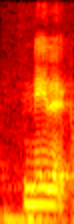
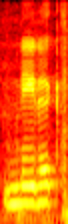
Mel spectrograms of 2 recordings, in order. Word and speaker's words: Natick: What I know is that I said Natick wrong on the news last week. And it's Natick, not Natick. I say stuff wrong.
